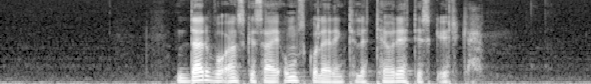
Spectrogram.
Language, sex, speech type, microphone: Norwegian, male, read, Sennheiser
